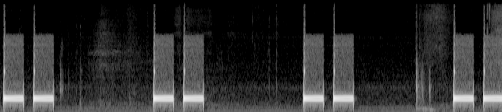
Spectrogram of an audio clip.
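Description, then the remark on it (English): An outgoing phone call rings unanswered: four double-pulse ringback tones repeat steadily about every three seconds, clear, with silence between them and no voices. “Feeling these guys, these guys aren't going to answer.”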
